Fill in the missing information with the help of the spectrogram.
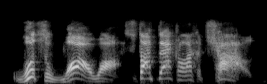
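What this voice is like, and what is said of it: Put-on Southern accent, deep voice. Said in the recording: “his Southern accent ... that Big Daddy voice”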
